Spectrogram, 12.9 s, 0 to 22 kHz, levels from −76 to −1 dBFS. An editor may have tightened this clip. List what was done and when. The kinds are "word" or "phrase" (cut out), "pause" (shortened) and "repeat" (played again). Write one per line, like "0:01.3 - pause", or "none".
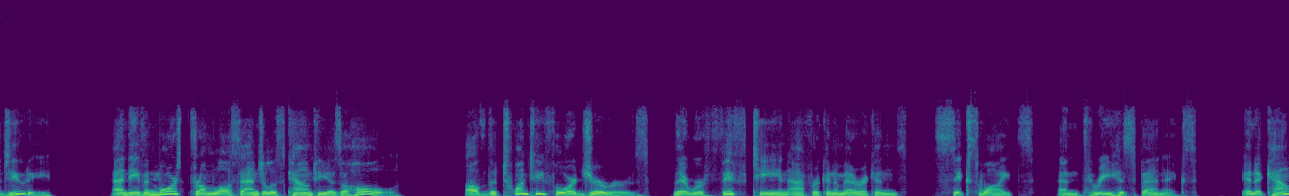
0:01.8 - word

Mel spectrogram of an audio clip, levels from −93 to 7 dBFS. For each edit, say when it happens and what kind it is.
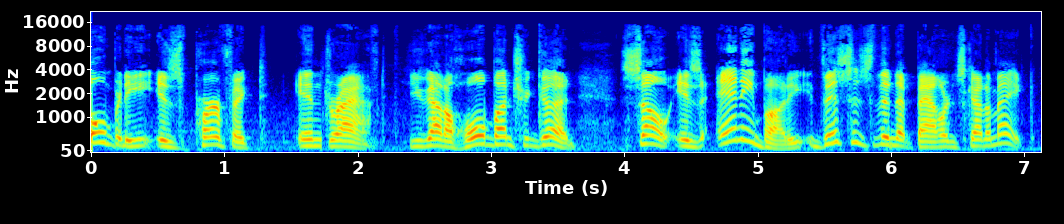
0:01.7 - word
0:06.0 - word

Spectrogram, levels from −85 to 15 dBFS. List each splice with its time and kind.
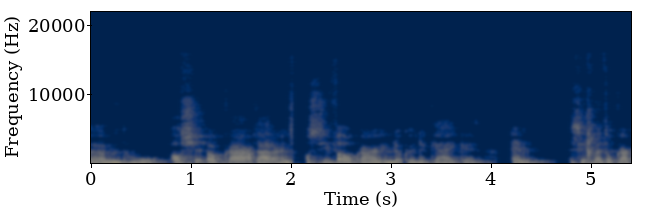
0:01.6 - word
0:02.0 - word
0:02.5 - word
0:03.1 - word

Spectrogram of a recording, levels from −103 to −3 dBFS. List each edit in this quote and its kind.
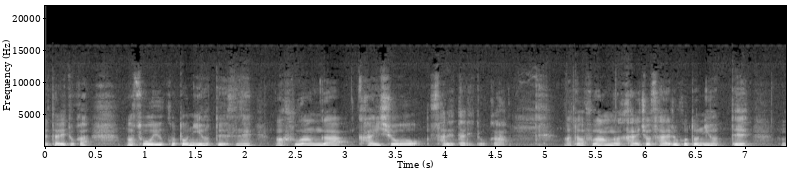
none

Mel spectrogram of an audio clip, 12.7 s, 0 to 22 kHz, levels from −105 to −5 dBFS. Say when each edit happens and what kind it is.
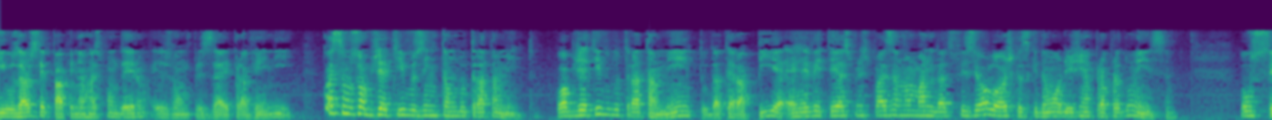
0:03.0 - pause
0:05.5 - pause

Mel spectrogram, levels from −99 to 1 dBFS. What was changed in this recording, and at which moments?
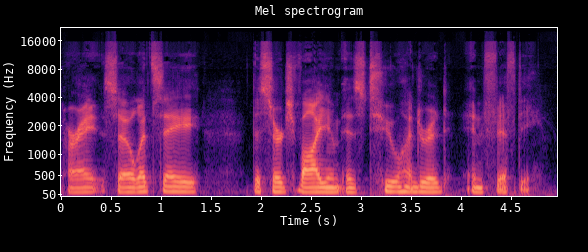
none

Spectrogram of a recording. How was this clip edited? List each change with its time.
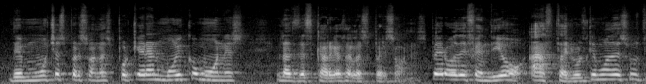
none

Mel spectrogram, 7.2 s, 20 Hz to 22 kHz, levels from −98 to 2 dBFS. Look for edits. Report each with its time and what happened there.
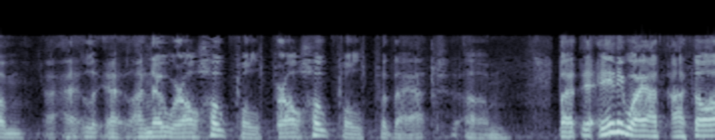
0:02.8 - repeat
0:05.5 - pause

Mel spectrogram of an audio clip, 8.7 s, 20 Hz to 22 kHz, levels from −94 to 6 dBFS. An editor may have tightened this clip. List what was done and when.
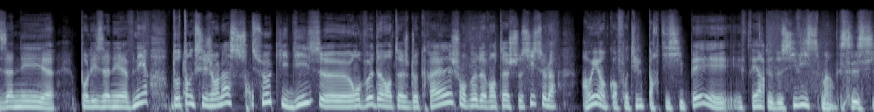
0:02.5 - word
0:07.6 - word

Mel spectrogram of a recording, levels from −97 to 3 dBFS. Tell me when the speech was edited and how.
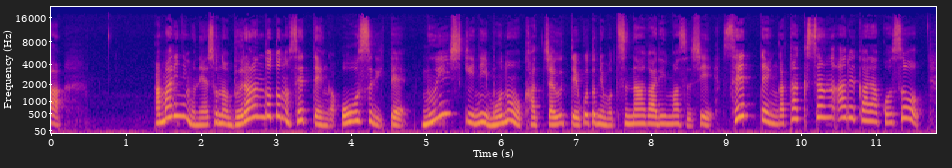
0:04.9 - pause
0:08.9 - pause

